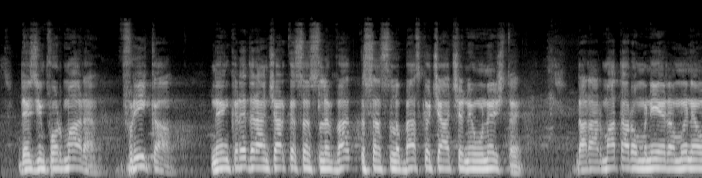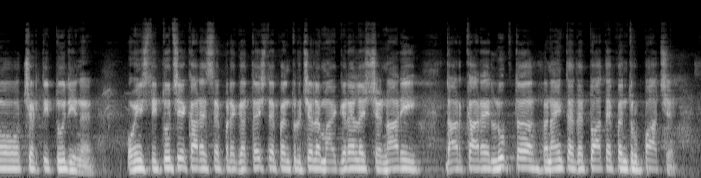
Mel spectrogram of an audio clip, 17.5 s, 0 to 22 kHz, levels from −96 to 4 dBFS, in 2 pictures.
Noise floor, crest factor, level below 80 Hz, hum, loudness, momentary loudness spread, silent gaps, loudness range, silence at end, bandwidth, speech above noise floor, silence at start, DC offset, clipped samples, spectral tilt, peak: -42 dBFS; 14 dB; -58 dBFS; none; -18 LUFS; 8 LU; none; 2 LU; 0.15 s; 11 kHz; 25 dB; 0.25 s; under 0.1%; under 0.1%; -6.5 dB/octave; -4 dBFS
